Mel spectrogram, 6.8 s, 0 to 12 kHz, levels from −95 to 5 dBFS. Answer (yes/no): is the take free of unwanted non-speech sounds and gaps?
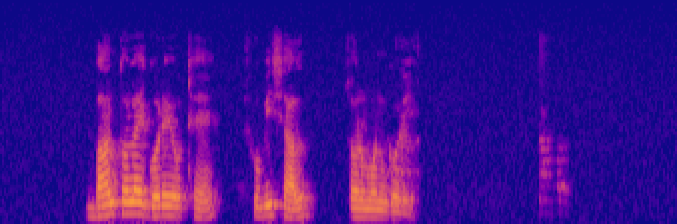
yes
